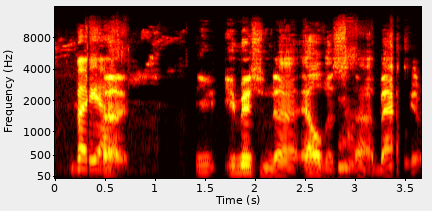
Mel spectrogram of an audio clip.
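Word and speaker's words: Baskette: You mentioned Elvis Basket, right? The producer. Yeah. Is that how you say it, Basket?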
